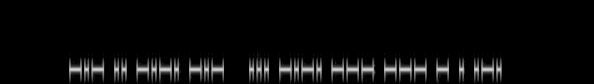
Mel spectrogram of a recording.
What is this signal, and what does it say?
Morse code, heard as a keyed tone, about 32 wpm, 700 Hz. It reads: KICK SCOOTER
